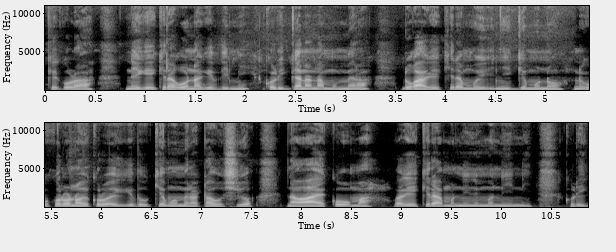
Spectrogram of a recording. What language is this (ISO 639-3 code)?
kik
